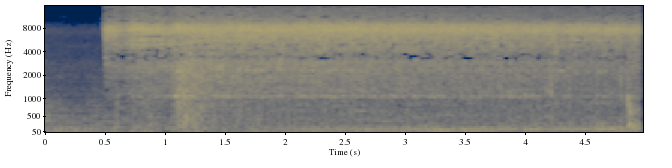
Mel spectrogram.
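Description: Masala-marinated pomfret sizzling in hot oil in a frying pan: a loud, steady hiss that starts suddenly about half a second in as the fish goes into the pan.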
